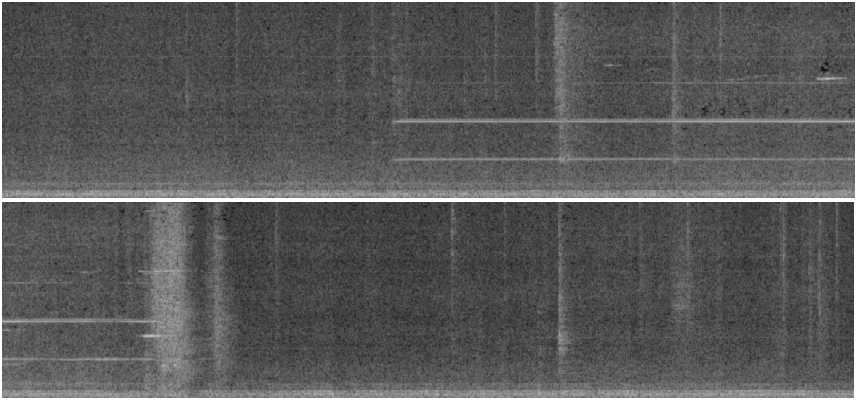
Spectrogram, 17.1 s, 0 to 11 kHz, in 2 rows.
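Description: Inside an X10 electric commuter train standing at the platform: a steady low hum from the train runs throughout. About four seconds in, a steady high warning tone begins and holds for about six seconds, then cuts off with a sharp thump as the sliding doors shut.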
